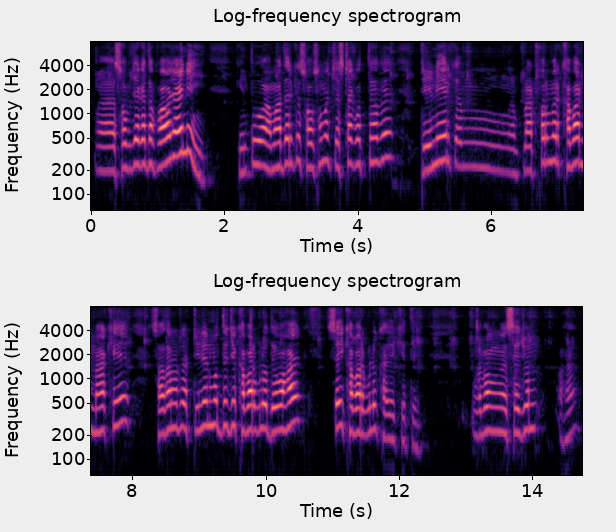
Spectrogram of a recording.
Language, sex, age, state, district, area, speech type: Bengali, male, 45-60, West Bengal, Uttar Dinajpur, urban, spontaneous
